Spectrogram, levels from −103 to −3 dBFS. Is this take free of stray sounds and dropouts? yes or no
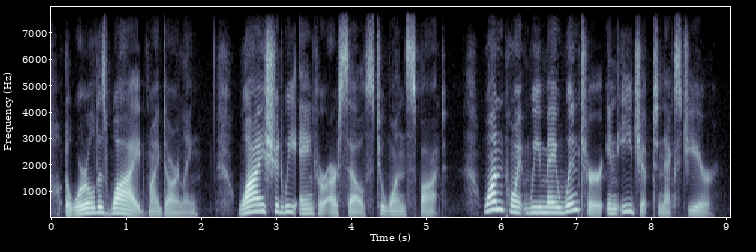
yes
